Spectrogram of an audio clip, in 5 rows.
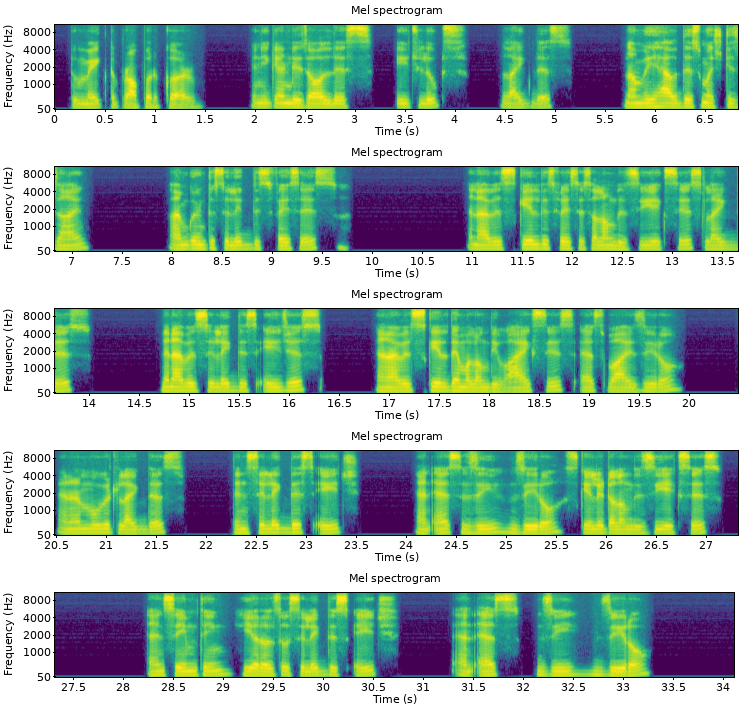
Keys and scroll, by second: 7.6 3, 12.0 s, 12.4 z, 14.3 2, 17.5 s, 18.0 y, 19.1 0, 22.0 ctrl+z, 22.1 2, 24.0 s, 24.4 z, 25.8 0, 31.7 s, 32.1 z, 33.2 0.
